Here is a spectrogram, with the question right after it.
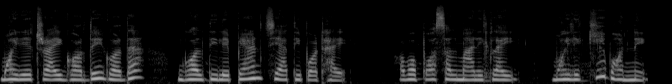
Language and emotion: Nepali, fearful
